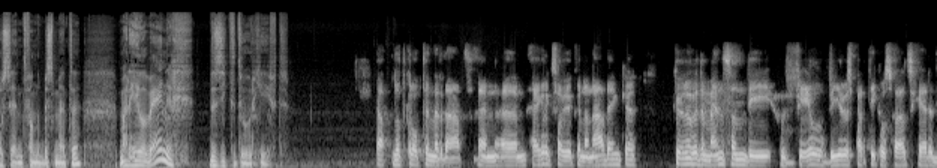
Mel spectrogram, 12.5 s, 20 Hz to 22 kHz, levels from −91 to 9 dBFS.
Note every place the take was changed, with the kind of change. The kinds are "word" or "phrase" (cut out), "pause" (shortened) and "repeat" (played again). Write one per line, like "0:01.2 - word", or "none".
0:02.7 - pause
